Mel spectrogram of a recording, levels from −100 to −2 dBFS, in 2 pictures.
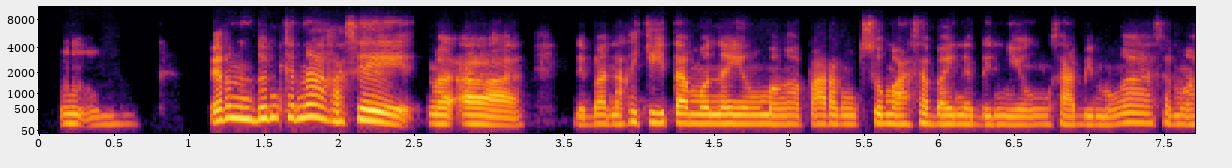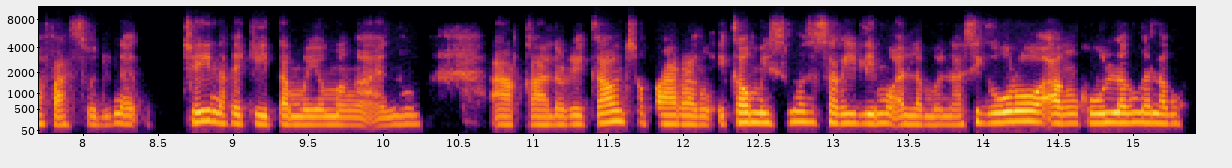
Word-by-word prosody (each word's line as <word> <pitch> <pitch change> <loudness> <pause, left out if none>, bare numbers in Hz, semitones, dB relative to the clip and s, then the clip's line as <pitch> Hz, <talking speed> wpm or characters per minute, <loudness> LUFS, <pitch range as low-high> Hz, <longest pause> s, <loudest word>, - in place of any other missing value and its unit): Mm. 170 -2 -6 0.5
Pero 245 +5 +4
nandun 280 +2 +4
ka 300 - +2
na, 315 +1 +5
kasi 225 - +4
ma 180 -1 +3
ah, 170 -5 +4 0.4
'di 165 - -4
ba 180 +2 -2
nakikita 200 +2 +1
mo 185 - +3
na 185 0 +3
yung 180 0 +1
mga 170 -1 -2
parang 175 0 -2
sumasabay 180 -1 0
na 175 - -1
din 165 0 -5
yung 165 +1 -7
sabi 165 0 -3
mo 165 0 -5
nga, 200 -1 -2
sa 190 -1 -8
mga 170 0 -4
fast 160 -1 -6
food 160 +2 -9
na, 180 -3 -4 0.3
chain, 220 +2 +1
nakikita 175 -2 -3
mo 160 - -3
yung 160 0 -2
mga 155 -3 -6
ano, 170 +2 -9 0.4
ah, 165 0 -2
calorie 165 +1 -4
count. 210 +3 +2
So, 205 - -11
parang 175 -2 0
ikaw 205 +5 +2
mismo, 205 +2 -2
sa 205 -1 -4
sarili 190 -1 -1
mo, 190 - -2
alam 165 0 -4
mo 165 - -6
na. 165 0 -7
Siguro 220 +3 +4
ang 190 -2 +2
kulang 195 +1 +2
na 200 - +1
lang 185 -1 -3
180 Hz, 200 wpm, -19 LUFS, 165-200 Hz, 0.5 s, na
